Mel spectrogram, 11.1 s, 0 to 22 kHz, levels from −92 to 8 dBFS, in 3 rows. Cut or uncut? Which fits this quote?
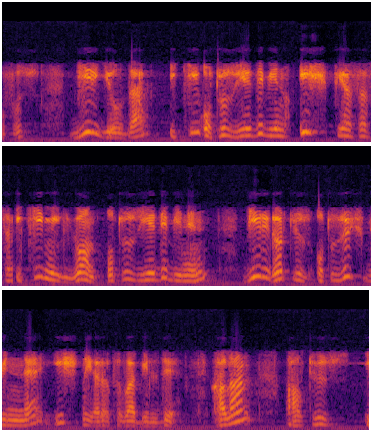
cut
